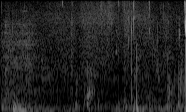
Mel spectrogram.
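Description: Someone takes a quiet first sip of wine, with soft wet mouth sounds and small clicks, ending in a brief, slightly louder slurp. No one speaks.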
